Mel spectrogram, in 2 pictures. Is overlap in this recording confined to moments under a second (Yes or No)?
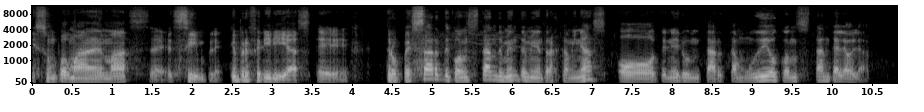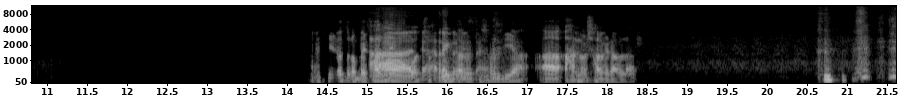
No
